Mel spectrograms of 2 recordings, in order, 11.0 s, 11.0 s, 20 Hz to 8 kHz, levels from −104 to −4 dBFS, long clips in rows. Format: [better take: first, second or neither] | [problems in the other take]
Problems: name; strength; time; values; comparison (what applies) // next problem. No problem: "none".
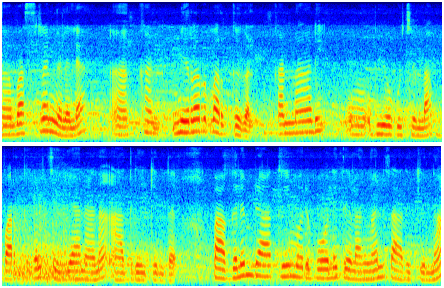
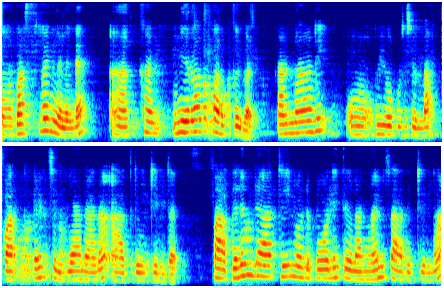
first | noise reduction (neural mask model DeepFilterNet 3)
